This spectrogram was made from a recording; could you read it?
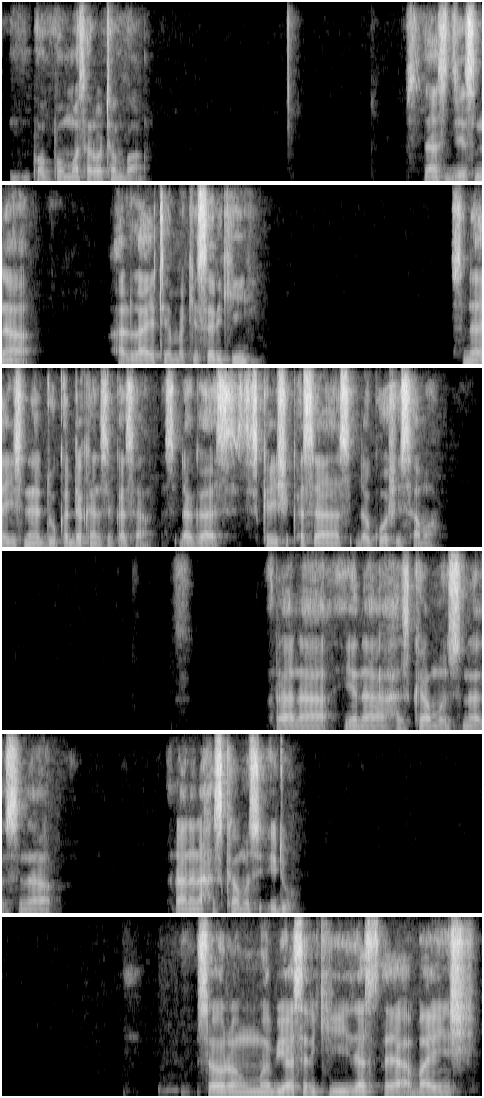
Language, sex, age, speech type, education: Hausa, male, 30-45, spontaneous, tertiary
